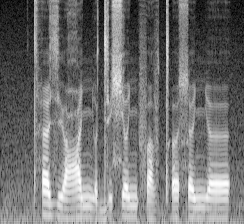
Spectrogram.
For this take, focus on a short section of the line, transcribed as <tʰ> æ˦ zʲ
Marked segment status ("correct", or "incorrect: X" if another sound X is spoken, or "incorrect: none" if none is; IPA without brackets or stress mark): correct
